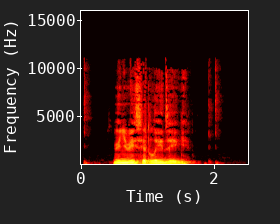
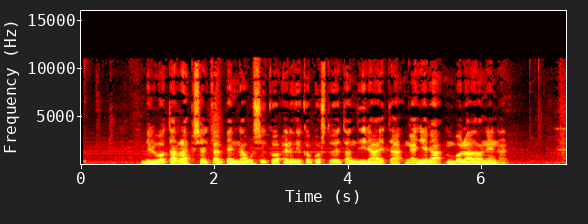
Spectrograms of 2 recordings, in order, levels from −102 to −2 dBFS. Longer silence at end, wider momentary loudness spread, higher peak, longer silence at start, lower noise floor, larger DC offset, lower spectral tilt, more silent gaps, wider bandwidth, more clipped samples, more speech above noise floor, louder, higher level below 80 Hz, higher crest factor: first, 0.9 s vs 0 s; first, 10 LU vs 6 LU; about the same, -10 dBFS vs -8 dBFS; second, 0.5 s vs 0.9 s; first, -68 dBFS vs -59 dBFS; neither; first, -8 dB/octave vs -5.5 dB/octave; neither; second, 9.6 kHz vs 11.5 kHz; neither; first, 44 dB vs 35 dB; about the same, -25 LUFS vs -24 LUFS; first, -44 dBFS vs -54 dBFS; about the same, 16 dB vs 16 dB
